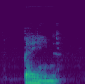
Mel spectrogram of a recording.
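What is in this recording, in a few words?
"bane", British English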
